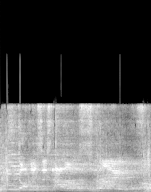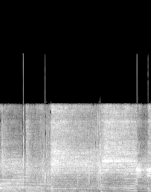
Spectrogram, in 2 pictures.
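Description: Live rock music: a band playing, with a male lead singer singing into a microphone.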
